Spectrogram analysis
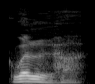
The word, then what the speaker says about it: gwelha: LH is pronounced as two distinct consonants. Example, gwelha, best.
